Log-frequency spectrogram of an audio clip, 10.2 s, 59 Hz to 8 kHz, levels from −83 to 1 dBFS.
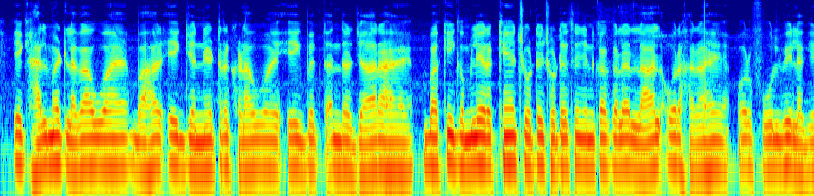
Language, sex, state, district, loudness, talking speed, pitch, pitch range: Hindi, male, Uttar Pradesh, Gorakhpur, -18 LUFS, 205 wpm, 120 Hz, 115-125 Hz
